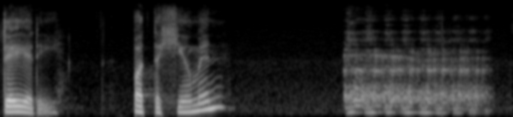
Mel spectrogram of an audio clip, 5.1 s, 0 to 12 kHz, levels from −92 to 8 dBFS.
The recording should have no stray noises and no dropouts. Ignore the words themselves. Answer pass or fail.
fail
